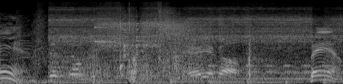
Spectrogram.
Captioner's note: thud; claps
